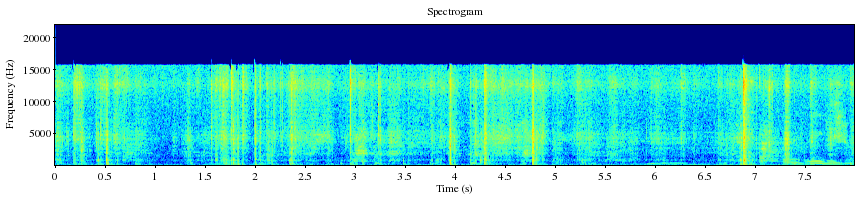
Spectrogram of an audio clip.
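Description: Boxing gloves thud in quick, sharp punches.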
